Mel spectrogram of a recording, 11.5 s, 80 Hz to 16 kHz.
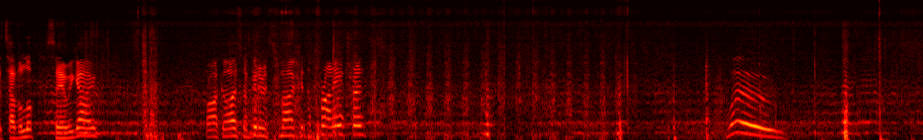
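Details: Honey bees from two hives, cross at being inspected in March 2022, buzz close past the microphone in loud, wavering passes that rise and fall in pitch, over a steady low hive hum, with occasional clicks and knocks.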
